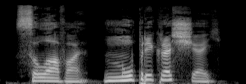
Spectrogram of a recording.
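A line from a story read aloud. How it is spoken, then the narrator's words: Stern. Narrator (Russian): Строго произносит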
